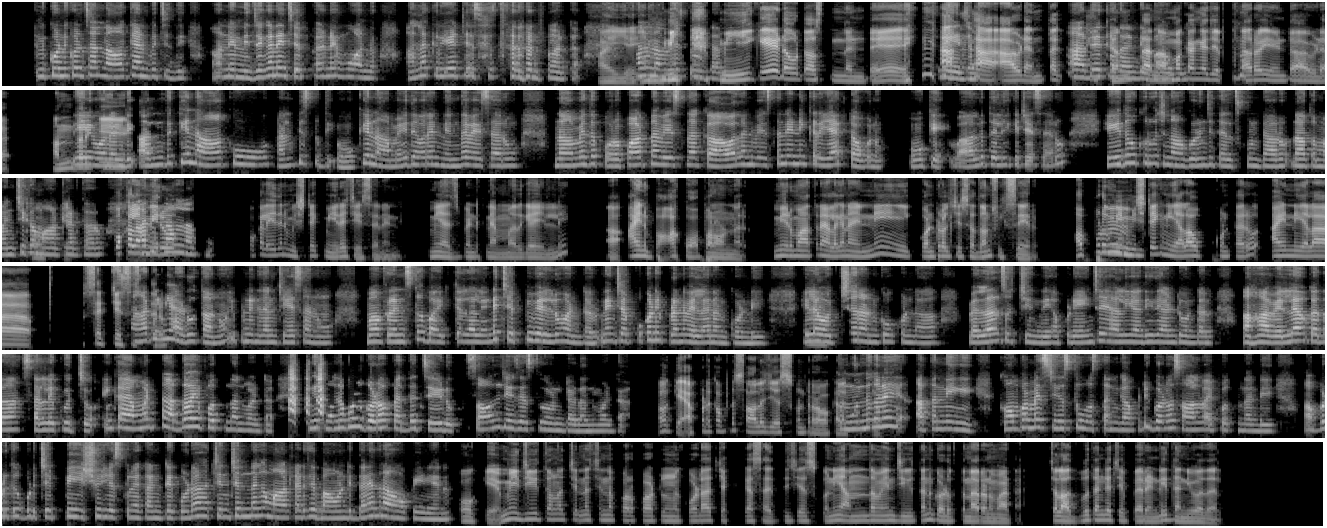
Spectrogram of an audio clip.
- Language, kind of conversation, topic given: Telugu, podcast, పొరపాట్ల నుంచి నేర్చుకోవడానికి మీరు తీసుకునే చిన్న అడుగులు ఏవి?
- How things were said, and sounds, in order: in English: "క్రియేట్"; giggle; chuckle; in English: "రియాక్ట్"; in English: "మిస్టేక్"; in English: "హస్బెండ్‌కి"; other background noise; in English: "కోంట్రోల్"; in English: "మిస్‌టేక్‌ని"; tapping; lip smack; in English: "సెట్"; in English: "ఫ్రెండ్స్‌తో"; chuckle; in English: "సాల్వ్"; in English: "సాల్వ్"; in English: "కాంప్రమైజ్"; in English: "ఇష్యూ"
